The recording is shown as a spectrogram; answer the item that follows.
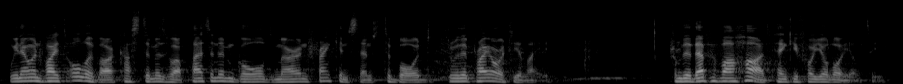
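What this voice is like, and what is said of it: Put-on British accent. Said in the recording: “I switched to a British accent.”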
